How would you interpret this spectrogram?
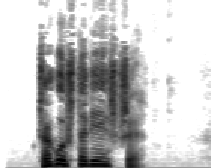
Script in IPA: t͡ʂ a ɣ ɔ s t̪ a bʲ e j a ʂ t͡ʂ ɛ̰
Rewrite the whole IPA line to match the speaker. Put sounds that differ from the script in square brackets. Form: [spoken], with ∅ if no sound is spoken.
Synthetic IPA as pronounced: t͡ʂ a ɣ ɔ [ʂ] t̪ a bʲ [ɛ] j a ʂ t͡ʂ ɛ̰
